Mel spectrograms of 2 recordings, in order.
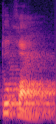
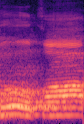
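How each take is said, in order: First: The vowel is kept short. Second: The vowel is drawn out long. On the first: The speaker calls it right. "yang pendek jangan dipanjangkan" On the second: The speaker calls it wrong. "Bukan tuqa, bukan"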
